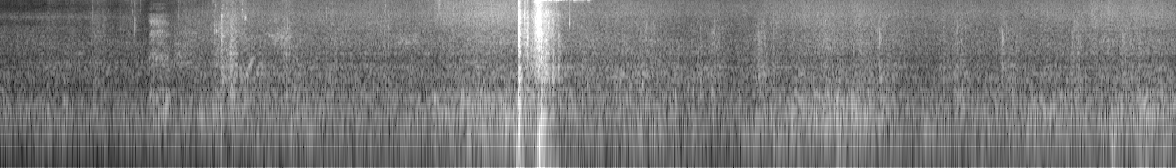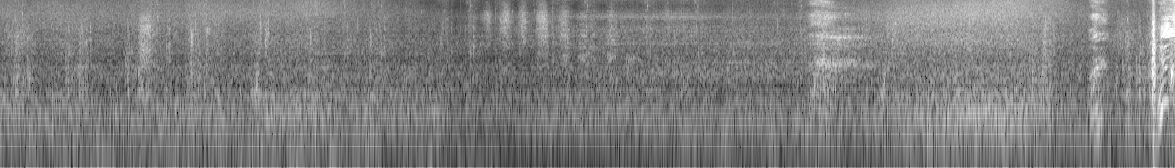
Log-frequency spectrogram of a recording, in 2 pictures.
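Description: Boots step softly on a hard floor.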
